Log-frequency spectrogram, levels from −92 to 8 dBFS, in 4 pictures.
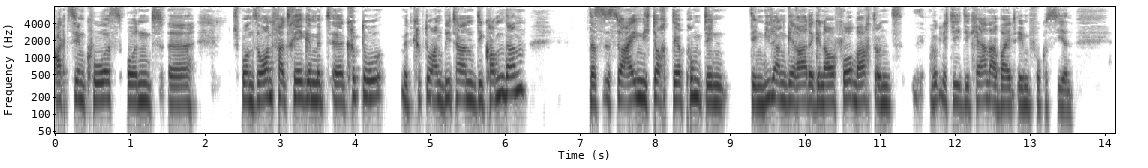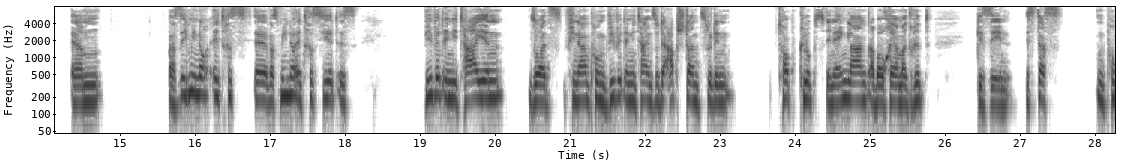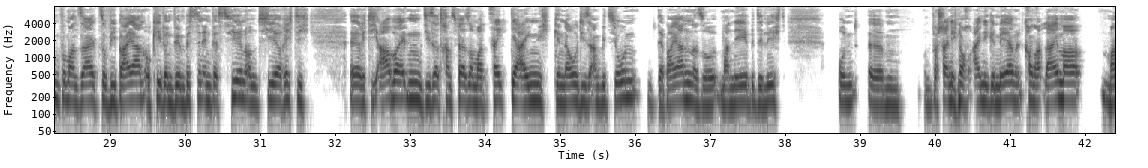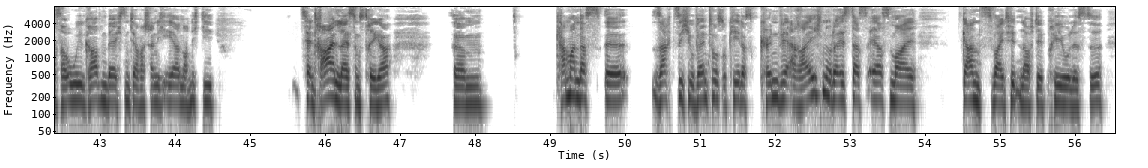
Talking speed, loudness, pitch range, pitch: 160 wpm, -20 LUFS, 160-190 Hz, 175 Hz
